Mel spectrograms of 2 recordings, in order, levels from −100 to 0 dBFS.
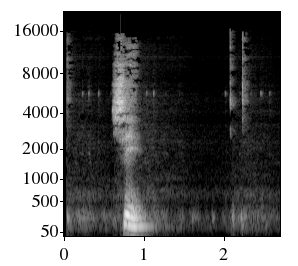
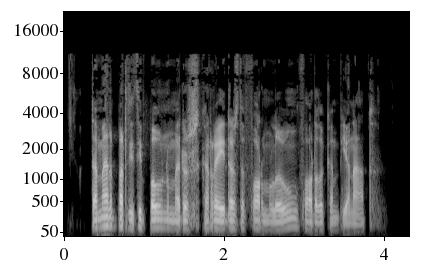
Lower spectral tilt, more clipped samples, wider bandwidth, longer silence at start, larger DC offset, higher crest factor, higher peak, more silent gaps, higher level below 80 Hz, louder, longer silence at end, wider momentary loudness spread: second, -3 dB/octave vs -4.5 dB/octave; neither; first, 16 kHz vs 11.5 kHz; first, 0.6 s vs 0.35 s; neither; about the same, 22 dB vs 22 dB; first, 0 dBFS vs -8 dBFS; neither; about the same, -64 dBFS vs -64 dBFS; first, -15 LUFS vs -28 LUFS; first, 1.7 s vs 0.45 s; first, 25 LU vs 10 LU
